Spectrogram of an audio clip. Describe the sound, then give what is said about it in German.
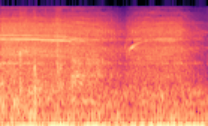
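A power drill runs steadily, its motor whine holding a high tone with a brief pitch dip near the end, over a continuous low rumble as screws are driven to mount a wheel onto a raft. “Also viel brauche ich dazu eigentlich nicht. Bohrmaschine, Schrauben.”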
